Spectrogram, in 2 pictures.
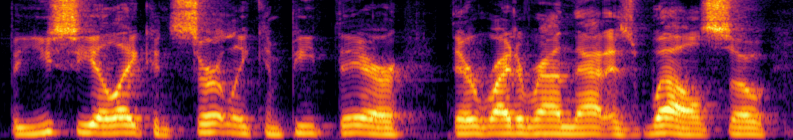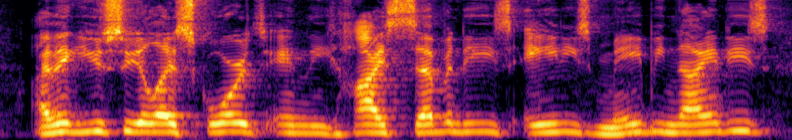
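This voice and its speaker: A man with a cold, his voice going a little, giving a quick solo rundown of sports betting picks packed with stats. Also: on the high side, steady tone.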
